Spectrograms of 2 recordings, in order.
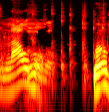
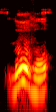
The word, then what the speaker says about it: Louisville: Louisville. It's Louisville.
